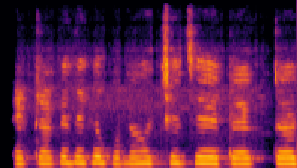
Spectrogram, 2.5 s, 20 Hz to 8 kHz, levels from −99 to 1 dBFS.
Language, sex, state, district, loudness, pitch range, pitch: Bengali, female, West Bengal, Purulia, -22 LUFS, 280-300 Hz, 285 Hz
